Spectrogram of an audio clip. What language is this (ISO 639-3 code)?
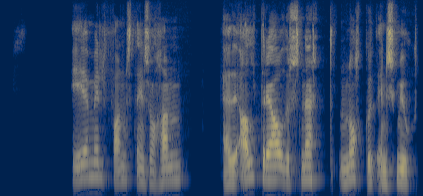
isl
